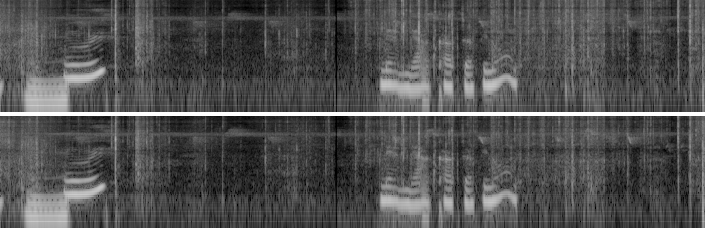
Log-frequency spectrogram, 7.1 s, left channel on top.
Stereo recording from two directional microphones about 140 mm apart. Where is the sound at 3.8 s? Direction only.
35° left (ahead or behind).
